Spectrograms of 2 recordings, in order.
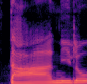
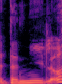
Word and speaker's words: Danilo: Danilo oder Danilo? Hm. – Ich heiße Danilo Campisi. Auf Italienisch ist es so, man betont meistens die vorletzte Silbe, deswegen mhm.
